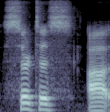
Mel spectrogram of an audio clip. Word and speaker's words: certus: That's kind of why I pronounced that C as an S sound, I guess, because of certain.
